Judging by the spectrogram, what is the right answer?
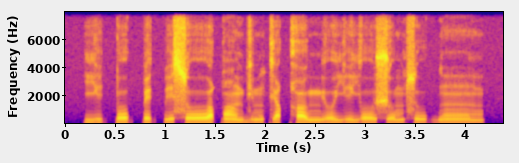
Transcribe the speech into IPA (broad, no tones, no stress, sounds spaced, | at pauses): j i k͡p o k͡p e k͡p i s oː q õː bʲ e m k e qʰ u mʲ oː j i j oː ʃ o m s uː ɡ͡b õː m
